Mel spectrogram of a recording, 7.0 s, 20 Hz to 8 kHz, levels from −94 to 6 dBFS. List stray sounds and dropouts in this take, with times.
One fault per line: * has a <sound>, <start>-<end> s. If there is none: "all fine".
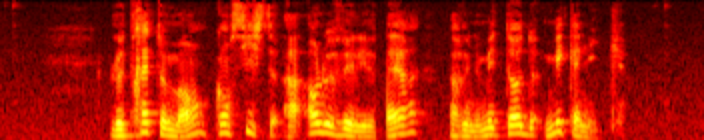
* has a dropout, 3.8-3.9 s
